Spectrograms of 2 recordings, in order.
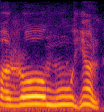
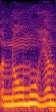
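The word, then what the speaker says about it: Roh Moo-hyun: अब हम पहुंच चुके हैं उस जगह पे जो बर्थ प्लेस ऑफ रो मू hyun, जिसको कोरियन अगर आप एक्सेंट में बोलेंगे प्रोनाउंसिएशन तो नोमू hyun बनती है प्रेसिडेंट की।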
